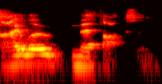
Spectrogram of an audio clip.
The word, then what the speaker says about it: Psilomethoxin: How would you pronounce it? It is Psilomethoxin. Right. Psilomethoxin.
